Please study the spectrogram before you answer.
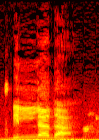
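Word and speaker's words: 빌리다: এই যে রিউলের পরে রিউল আসছে, দেখেন এই যে রিউল, আবারও রিউল, এই জন্য লয়লা উচ্চারণ হয়েছে এখানে। হ্যাঁ, আর এই যে তারপরে রিউলের পরে ই, এই জন্য উচ্চারণ হবে বিল্লি। উচ্চারণ কি? উচ্চারণ হবে বিল্লি দা।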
